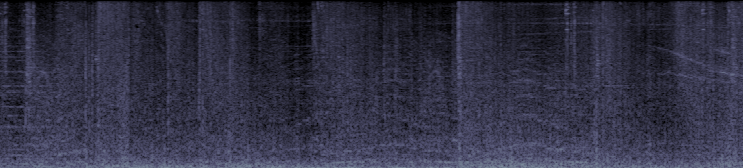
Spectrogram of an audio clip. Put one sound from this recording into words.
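Sharp blasts and impacts crack repeatedly.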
